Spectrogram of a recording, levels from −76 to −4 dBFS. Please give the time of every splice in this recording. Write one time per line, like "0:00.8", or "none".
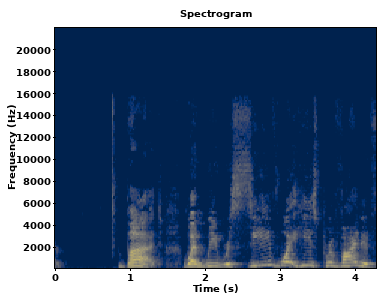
none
